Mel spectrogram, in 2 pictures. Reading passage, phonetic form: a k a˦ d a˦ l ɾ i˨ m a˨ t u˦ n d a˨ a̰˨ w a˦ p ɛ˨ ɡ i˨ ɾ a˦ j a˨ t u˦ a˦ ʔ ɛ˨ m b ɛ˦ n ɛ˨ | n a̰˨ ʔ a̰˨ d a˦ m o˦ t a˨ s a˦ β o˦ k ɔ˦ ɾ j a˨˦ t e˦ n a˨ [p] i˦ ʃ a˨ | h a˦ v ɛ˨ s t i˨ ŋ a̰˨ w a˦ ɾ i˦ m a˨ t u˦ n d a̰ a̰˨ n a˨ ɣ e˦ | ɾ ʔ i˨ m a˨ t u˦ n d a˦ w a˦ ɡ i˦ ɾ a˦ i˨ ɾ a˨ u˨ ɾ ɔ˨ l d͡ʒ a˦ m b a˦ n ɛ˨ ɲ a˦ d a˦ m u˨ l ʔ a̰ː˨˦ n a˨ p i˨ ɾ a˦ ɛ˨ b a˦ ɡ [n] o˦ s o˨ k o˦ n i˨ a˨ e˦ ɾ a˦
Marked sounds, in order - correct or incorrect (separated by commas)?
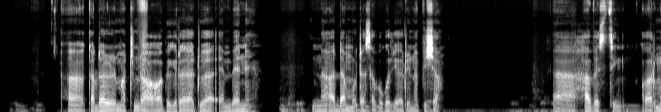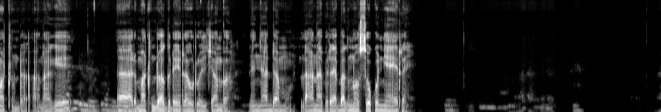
correct, correct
